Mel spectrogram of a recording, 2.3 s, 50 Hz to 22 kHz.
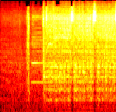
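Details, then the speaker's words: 2016 Hyundai Santa Fe V6 GDI, 125,000 miles, after a hydrolock from a fuel-flooded cylinder: steady, even cranking whir with no firing; the starter spins the engine over to blow the fuel out of the cylinder. "Cool. All right, we blew that cylinder out. That's good."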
